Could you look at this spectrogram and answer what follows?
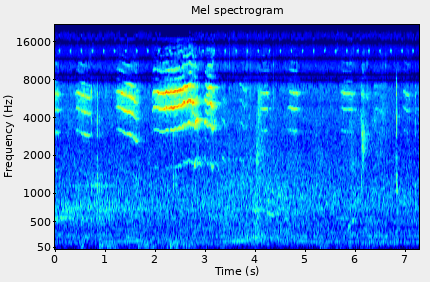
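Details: Multiple blue jays making noise: a louder run of stacked, whistled downslurred notes, then scattered softer repeats of the same short notes against a hum of background noise.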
